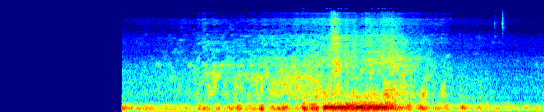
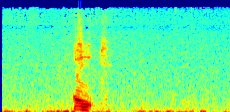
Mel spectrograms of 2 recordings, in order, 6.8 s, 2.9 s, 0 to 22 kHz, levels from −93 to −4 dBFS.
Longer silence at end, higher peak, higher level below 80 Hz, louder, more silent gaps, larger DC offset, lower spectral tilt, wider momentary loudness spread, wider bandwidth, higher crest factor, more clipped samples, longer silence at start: about the same, 0.05 s vs 0 s; about the same, 0 dBFS vs 0 dBFS; second, -40 dBFS vs -30 dBFS; about the same, -14 LUFS vs -12 LUFS; neither; neither; first, -8 dB/octave vs -5 dB/octave; first, 24 LU vs 20 LU; second, 11.5 kHz vs 17 kHz; about the same, 16 dB vs 16 dB; neither; first, 1.55 s vs 0.05 s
